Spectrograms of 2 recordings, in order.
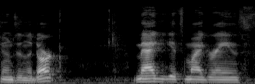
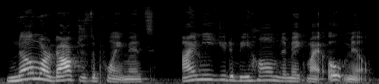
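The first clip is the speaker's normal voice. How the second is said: higher-pitched bossy kid imitation; Maggie; 8 semitones higher than usual. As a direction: lay down the law like an upset, pouty child. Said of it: "the way she was acting".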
